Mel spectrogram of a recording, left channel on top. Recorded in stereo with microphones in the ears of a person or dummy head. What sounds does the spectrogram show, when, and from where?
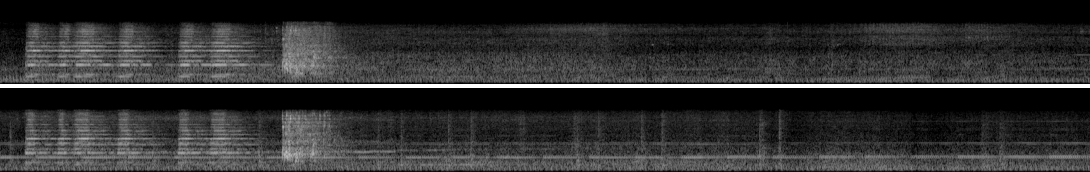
0.2 s a car horn: 70° right (ahead or behind), 7.5 m
2.8 s a splash: 40° right (ahead or behind), 2.5 m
